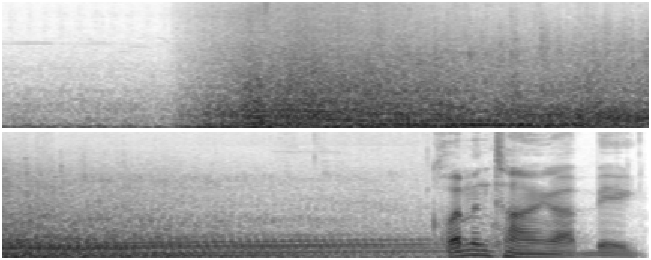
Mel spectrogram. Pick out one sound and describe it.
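A car engine roars and pulls away.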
